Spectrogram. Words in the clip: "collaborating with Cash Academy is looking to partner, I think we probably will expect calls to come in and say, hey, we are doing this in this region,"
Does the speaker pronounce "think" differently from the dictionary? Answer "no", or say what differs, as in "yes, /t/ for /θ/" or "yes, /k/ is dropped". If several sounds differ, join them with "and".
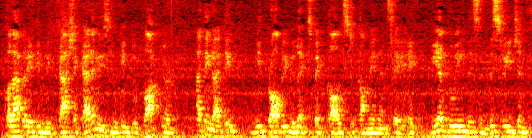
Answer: yes, /t/ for /θ/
